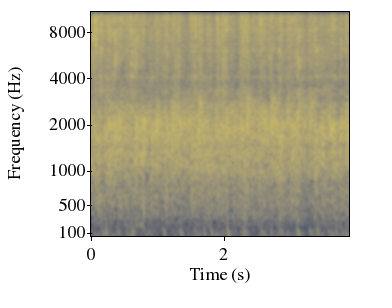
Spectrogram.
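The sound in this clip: Audience applause at a talk, a dense, even patter of many hands clapping that stays loud and steady throughout, with no voices standing out.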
